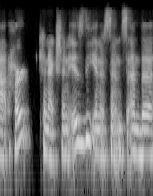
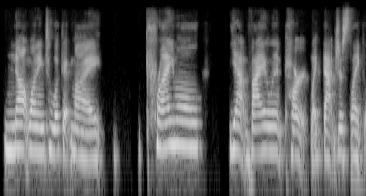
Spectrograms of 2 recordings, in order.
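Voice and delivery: ordinary talk

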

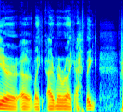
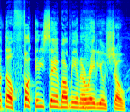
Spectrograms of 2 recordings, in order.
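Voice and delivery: loud, high Brooklyn tirade; Brooklyn uncle; 7 semitones higher, 5 dB louder than usual. Acted. Uncle hears about the podcast, angry Brooklyn accent. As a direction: rant like an outraged Brooklyn uncle. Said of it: "if your uncle's really Brooklyn, he's gonna be like".

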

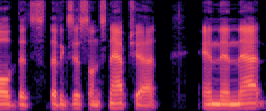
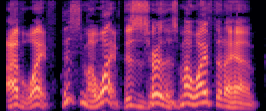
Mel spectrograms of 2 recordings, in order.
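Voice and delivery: much higher, louder nervous blurting; flustered babbling fan; 8 semitones higher, 5 dB louder than usual. Retold or imitated. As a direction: introduce your wife to a star while panicking. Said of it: "I'm like".

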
